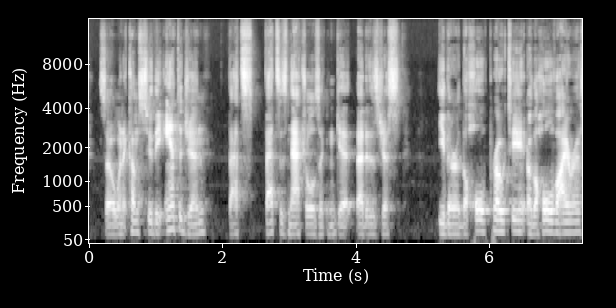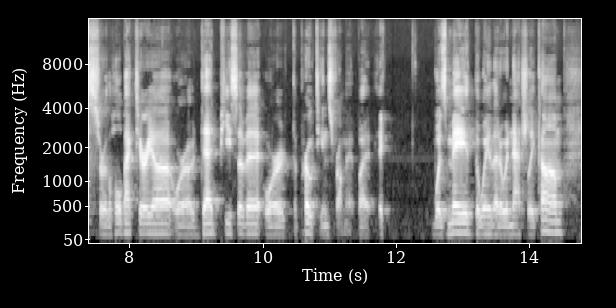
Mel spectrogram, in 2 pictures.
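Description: Speaking at a moderate pace with fairly even intonation, a man has a medium-pitched, unremarkable speaking voice. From rural Illinois. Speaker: virologist. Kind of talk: interview.

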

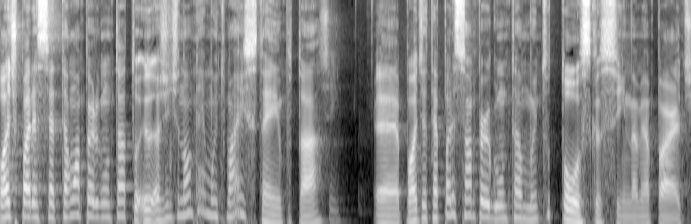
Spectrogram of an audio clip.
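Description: A man speaks very fast in a high voice with very wide pitch swings, recorded very cleanly against a silent background with a dry, close sound and no echo. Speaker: podcast host. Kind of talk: casual interview. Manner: animated.

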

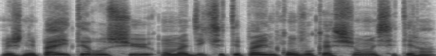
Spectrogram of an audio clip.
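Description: This woman's voice sits at a medium pitch. The sound is dry and close, with no echo. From Africa, Comorian family, raised in several African countries. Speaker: writer and entrepreneur. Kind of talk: interview. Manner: halting, with frequent repetitions.

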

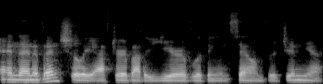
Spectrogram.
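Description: Fairly even intonation marks a man's fairly low-pitched voice, a plain, everyday voice. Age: 20s. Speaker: computer science student. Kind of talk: casual interview.

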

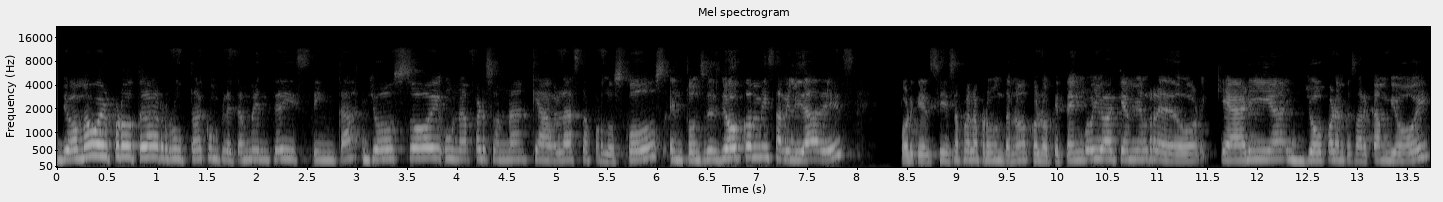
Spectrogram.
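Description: A woman talks at a moderate pace with hardly any pauses. Her pitch is high, with ordinary variation. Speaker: content creator. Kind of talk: casual chat. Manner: talkative.

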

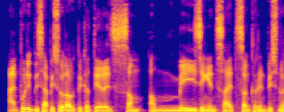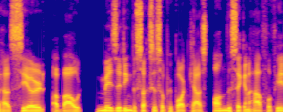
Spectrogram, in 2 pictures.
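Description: A man with a plain, everyday voice talks at a moderate pace in a fairly low pitch with fairly even intonation. The sound is dry and close, with no echo. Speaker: podcast host and coach. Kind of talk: interview intro and conversation. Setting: video call.

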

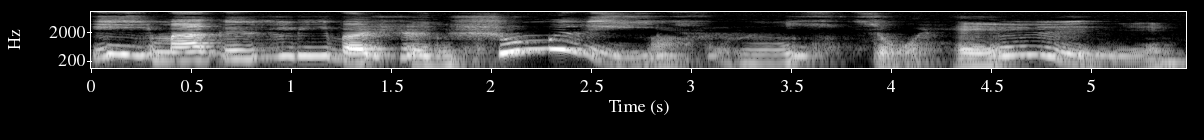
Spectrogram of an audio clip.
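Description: The speaker does a put-on character voice at a very slow pace. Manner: prim, mannered.

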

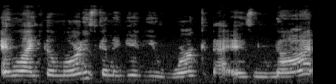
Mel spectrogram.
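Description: Someone speaks at a fairly slow pace with an American accent. Noticeable background noise sits behind the voice. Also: woman. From United States. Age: 20s. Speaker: podcast host. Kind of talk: faith-based solo monologue.

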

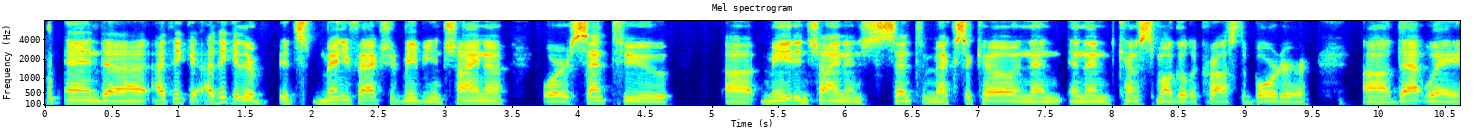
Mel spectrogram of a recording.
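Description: A man with a plain, everyday voice, fairly low in pitch, at a moderate pace with fairly even intonation, in dry, close sound with no echo. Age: 40s. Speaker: podcast host and teacher in Korea. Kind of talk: casual chat.

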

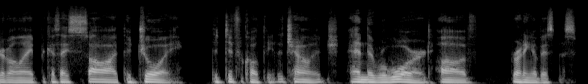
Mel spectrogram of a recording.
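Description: A man speaks with a Canadian accent at a moderate pace, medium in pitch with ordinary variation. The very clean recording has a silent background and a dry, close sound with no echo. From Czech Republic. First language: Czech. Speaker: MBA student and finance professional. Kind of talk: casual interview.

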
